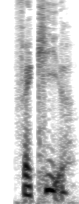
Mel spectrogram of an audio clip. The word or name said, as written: fakir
